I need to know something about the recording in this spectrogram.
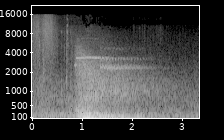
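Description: A large bird's wings whoosh with a deep rush of air.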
